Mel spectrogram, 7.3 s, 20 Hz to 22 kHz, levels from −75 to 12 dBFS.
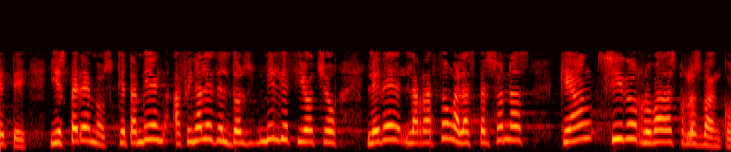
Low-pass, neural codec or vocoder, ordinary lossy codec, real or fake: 5.4 kHz; none; none; real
